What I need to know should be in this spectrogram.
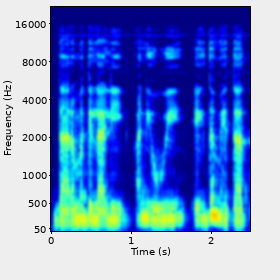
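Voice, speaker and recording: A woman's voice: medium pitch, normal speed. Woman retelling a serial episode. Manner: steady storytelling, reading every part herself. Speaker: serial recap narrator.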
